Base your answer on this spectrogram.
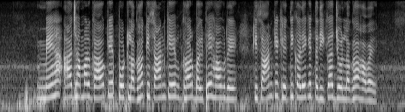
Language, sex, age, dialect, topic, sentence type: Chhattisgarhi, male, 46-50, Central, agriculture, statement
